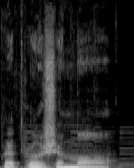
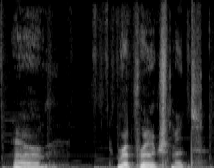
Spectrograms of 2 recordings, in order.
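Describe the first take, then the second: First: It is said the British, French-like way. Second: It is said the American way.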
